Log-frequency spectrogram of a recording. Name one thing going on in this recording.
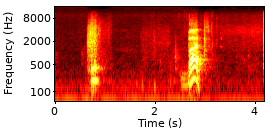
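Champagne pours and fizzes into a glass.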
